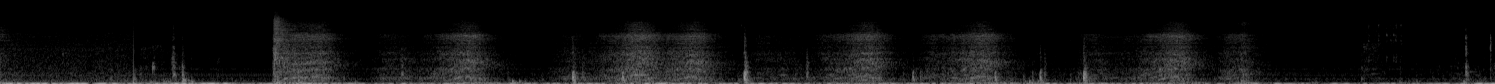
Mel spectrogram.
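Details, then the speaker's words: Freshly built LS3 swapped into a C6 Corvette, first start: a heavy, dragging crank with uneven slow bursts roughly once a second, acting almost seized, never firing. It turned by hand with a ratchet before install; tight bearings or a ground issue suggested, unconfirmed. "It was able to be cranked over by hand with the ratchet before I put it in the car, but now, as you heard, it's not wanting to turn over, and it acts like it's almost trying to seize, and I don't know why."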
